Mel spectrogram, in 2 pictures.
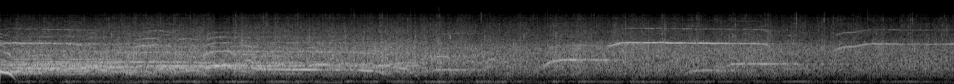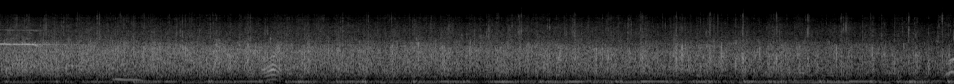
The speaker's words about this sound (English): Can we just give one massive last round of applause for all of our speakers that you've seen this evening?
